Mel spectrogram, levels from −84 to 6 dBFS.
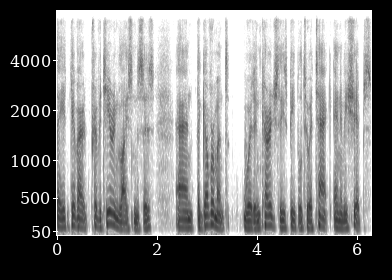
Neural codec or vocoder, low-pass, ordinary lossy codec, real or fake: none; 7.2 kHz; Opus, 64 kbps; real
